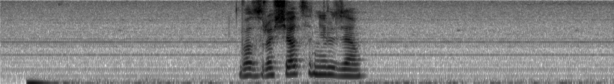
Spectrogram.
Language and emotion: Russian, neutral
